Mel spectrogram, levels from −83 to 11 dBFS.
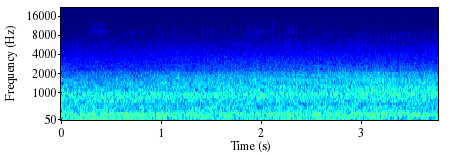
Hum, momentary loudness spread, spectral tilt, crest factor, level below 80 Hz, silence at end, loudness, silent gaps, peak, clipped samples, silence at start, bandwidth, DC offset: none; 2 LU; -6 dB/octave; 12 dB; -50 dBFS; 0 s; -37 LUFS; none; -24 dBFS; under 0.1%; 0 s; 16 kHz; under 0.1%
